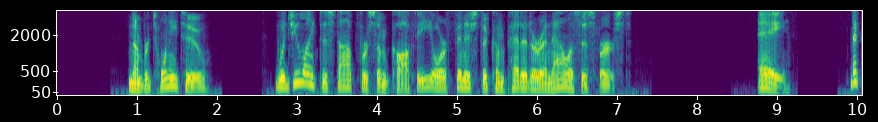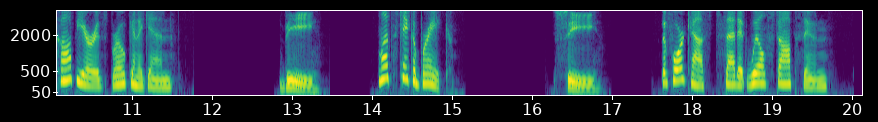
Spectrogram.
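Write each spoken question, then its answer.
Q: Would you like to stop for some coffee or finish the competitor analysis first?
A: B: Let's take a break.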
